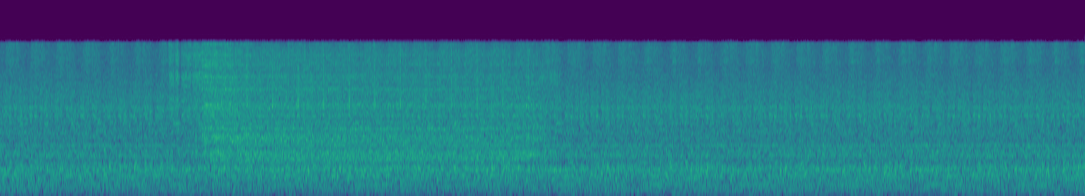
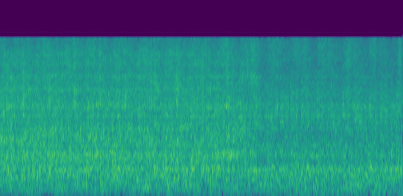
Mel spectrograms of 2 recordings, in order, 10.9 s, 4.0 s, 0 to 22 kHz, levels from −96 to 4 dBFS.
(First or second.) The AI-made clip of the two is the second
